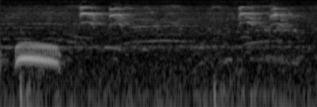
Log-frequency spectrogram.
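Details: Spotted dove call used as a lure: one loud, low, mellow coo lasting about half a second. Faint high chirps from other small birds follow over a low background rumble.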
